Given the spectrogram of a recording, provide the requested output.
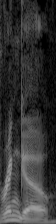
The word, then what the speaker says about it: Ringo: Not like with, now his name is Ringo. – Like, you know how to spell it. – Rhymes with bingo.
